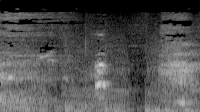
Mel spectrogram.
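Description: A woman's stifled laughter behind her hand: a short, high squeak about halfway through, then a breathy laugh near the end.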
